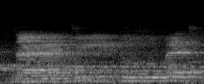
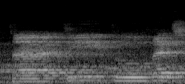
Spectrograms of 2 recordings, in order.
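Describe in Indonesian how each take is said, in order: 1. T di akhir diucapkan sebagai t biasa. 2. T di akhir diakhiri desis seperti ch. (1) "yang betul seperti tadi" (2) "kesalahan yang sering itu huruf ta itu ada s-nya atau ada ts"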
